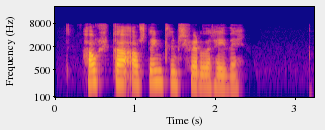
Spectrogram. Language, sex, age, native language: Icelandic, female, 30-39, Icelandic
